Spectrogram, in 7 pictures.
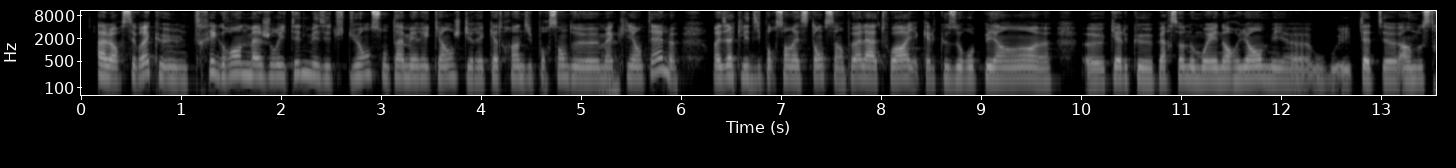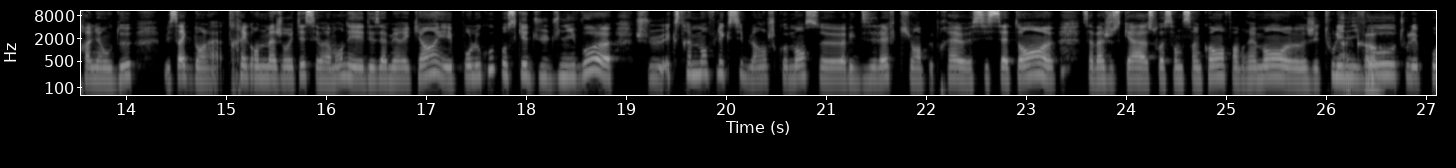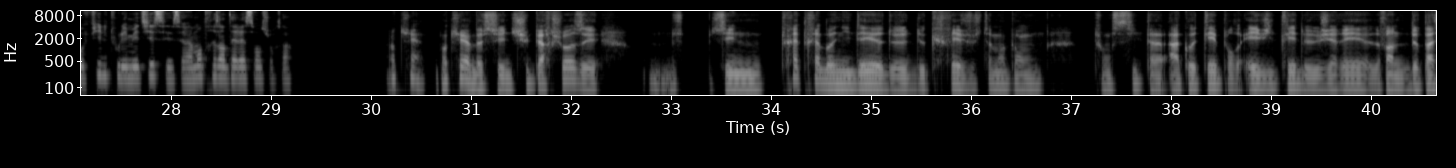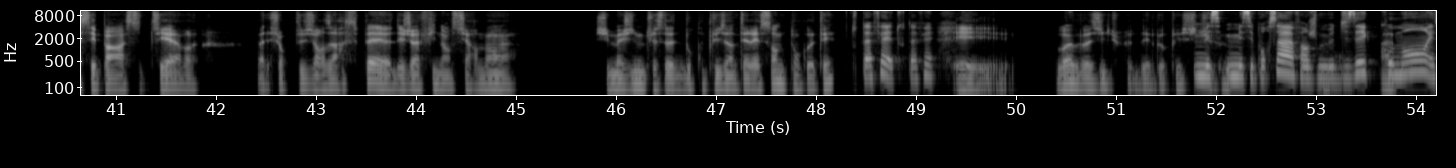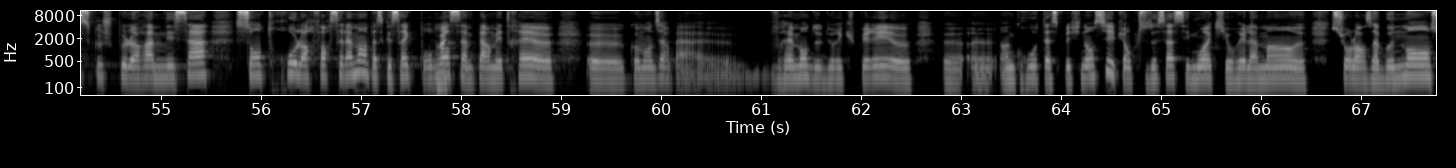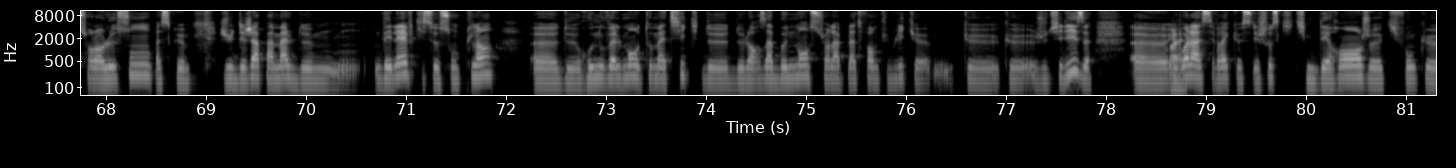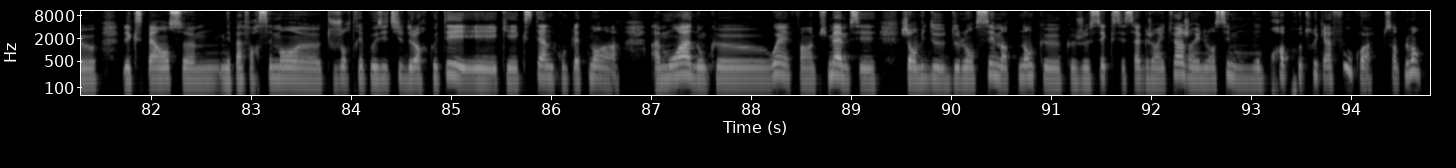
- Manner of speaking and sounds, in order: stressed: "très"; other background noise; "aspects" said as "arspects"; tapping
- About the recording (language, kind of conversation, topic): French, advice, Comment puis-je me faire remarquer au travail sans paraître vantard ?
